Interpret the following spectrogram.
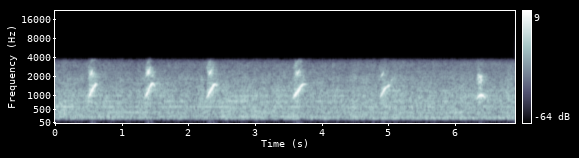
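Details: At Big Cat Rescue, Summer the bobcat calls while waiting for breakfast, giving six brief upswept chirps, each sliding up quickly with a fainter higher echo, spaced roughly a second apart against low steady hiss.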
